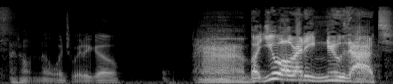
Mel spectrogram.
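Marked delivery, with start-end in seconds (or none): 1.9-3.9 loud, rough, gruff put-on growly voice. Signing off the episode with a closing line: gruff, growly put-on voice. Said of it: "we're just doing gruff, growly voices now".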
